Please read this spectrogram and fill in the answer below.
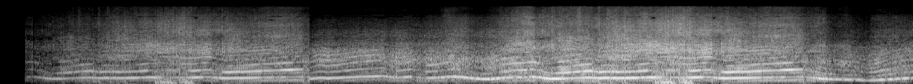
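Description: Lamborghini Gallardo's V10 engine revving up and down repeatedly as the car drifts, with tyre and loose-surface noise that swells midway.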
